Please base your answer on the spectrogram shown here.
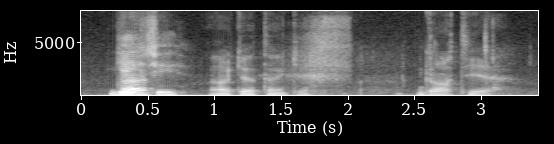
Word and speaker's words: Gaethje: Justin Gauthier. Gaethje.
